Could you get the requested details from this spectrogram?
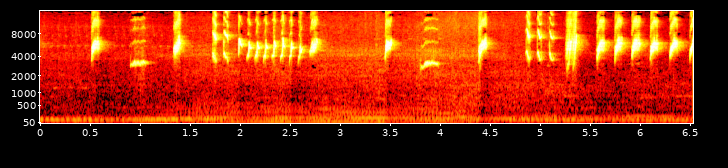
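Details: Hummingbird song, kept bird played as a lure to stir other birds into singing, recorded on a phone: high thin chirps and short trilled bursts, with steady low hum and rumble underneath.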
